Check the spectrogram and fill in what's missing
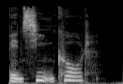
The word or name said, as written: benzinkort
